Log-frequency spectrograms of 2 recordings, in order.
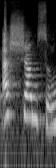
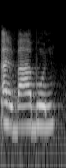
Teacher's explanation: the lam is not silent lam is pronounced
